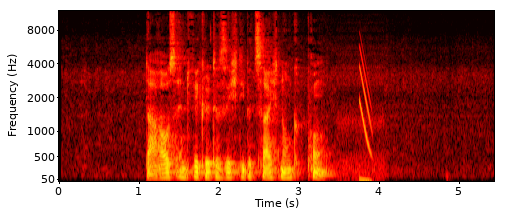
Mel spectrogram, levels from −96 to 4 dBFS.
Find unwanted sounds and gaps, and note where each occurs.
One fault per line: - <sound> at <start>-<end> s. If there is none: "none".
- chirp at 3.8-3.9 s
